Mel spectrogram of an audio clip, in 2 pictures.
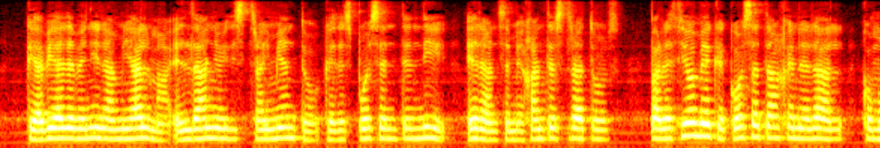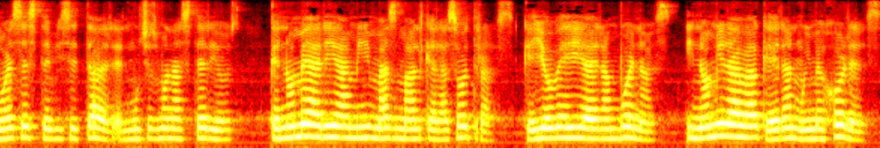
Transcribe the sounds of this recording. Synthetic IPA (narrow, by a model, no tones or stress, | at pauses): ke̞aβiaðe̞βe̞niɾamialmaʔe̞̰ld̪aɲo̞iðist̪ɾaimjẽ̞nt̪o̞ke̞ðe̞spwe̞se̞nt̪e̞nd̪i | e̞ɾanse̞me̞xant̪e̞st̪ɾat̪o̞s | paɾe̞θjo̞me̞ke̞ko̞sat̪aŋxe̞ne̞ɾal | ko̞mo̞e̞se̞st̪e̞β̞isit̪aɾe̞̰nmut͡ʃo̞zmo̞nast̪e̞ɾjo̞s | ke̞no̞me̞aɾiaːmimazmalkealaso̞t̪ɾaske̞ʝo̞βe̞iae̞ɾambwe̞nasino̞miɾaβake̞eɾanmujme̞xo̞ɾe̞s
